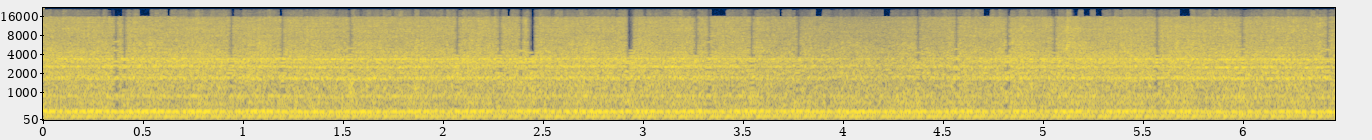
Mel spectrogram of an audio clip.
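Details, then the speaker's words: John Deere X738 lawn tractor after its 50-hour service and transaxle oil check, restarted to purge air: steady, healthy idle hum with no whine from the drive, so it runs normally; steering feels slightly stiff. "It sounds like it runs fine. Doesn't sound like it's anything's whining or anything like that."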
